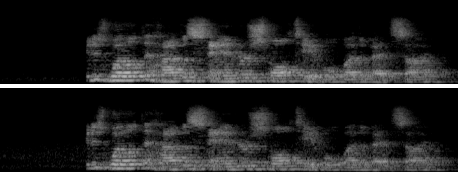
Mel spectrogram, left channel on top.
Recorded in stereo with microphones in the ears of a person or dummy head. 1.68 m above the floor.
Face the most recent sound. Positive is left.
turn(degrees=65)  # may be behind; listen again after turning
